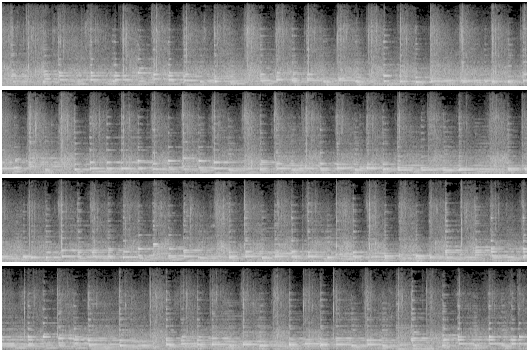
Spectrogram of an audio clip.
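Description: Grand piano played four-hands as a duet: a lively two-step with a steady beat and an alternating bass line under the melody.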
